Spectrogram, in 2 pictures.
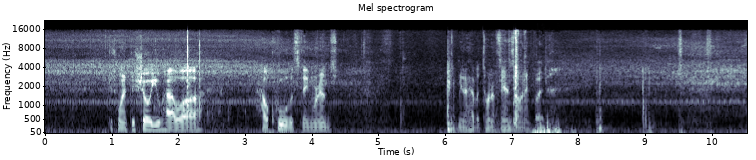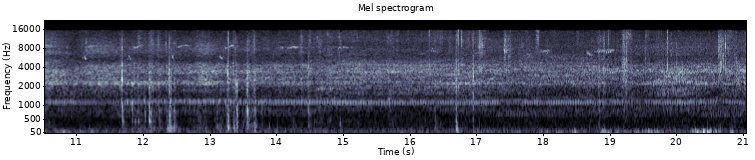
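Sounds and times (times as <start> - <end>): small cooling fans whirring: 0.0 - 21.0.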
